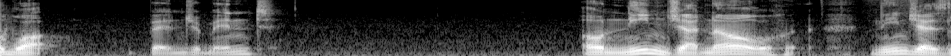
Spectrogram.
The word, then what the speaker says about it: ninja: because your pronunciation yeah that's how it's pronounced ninja and it's a falling pitch ninja.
